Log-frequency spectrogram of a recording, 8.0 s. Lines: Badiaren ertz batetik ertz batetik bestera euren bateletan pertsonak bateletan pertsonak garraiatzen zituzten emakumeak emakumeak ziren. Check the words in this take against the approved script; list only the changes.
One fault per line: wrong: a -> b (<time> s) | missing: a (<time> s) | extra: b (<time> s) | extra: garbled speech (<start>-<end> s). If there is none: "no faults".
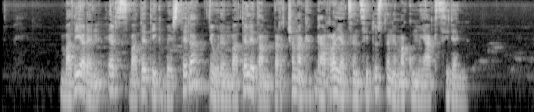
missing: ertz batetik (2.4 s)
missing: bateletan pertsonak (4.7 s)
missing: emakumeak (6.6 s)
